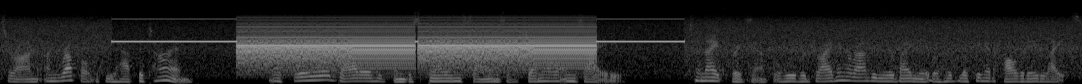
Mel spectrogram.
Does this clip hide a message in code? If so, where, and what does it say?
Yes: Commodore tape loading (standard loader) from 1.1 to 6.8 s, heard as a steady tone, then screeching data, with speech in English.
